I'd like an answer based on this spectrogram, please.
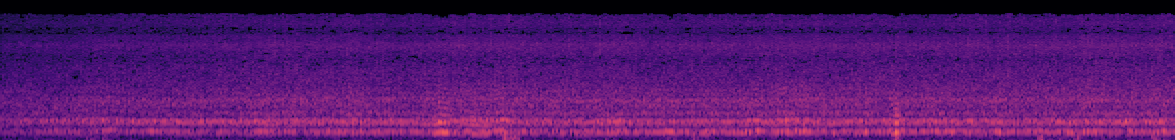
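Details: A large Western honey bee (Apis mellifera) colony kept at home gives a dense, steady hum of many bees buzzing together.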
